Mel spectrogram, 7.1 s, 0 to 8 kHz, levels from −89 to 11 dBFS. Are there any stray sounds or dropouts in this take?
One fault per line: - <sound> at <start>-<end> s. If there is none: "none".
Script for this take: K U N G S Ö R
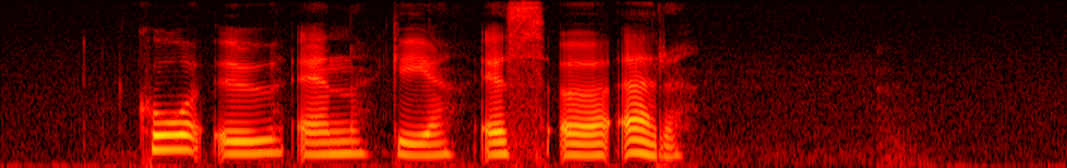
none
